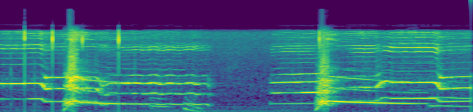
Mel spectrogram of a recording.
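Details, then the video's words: Sport, a Basset Hound, howls along while his owner's mom sings to teach him; two long wavering howls, each opening with a sharp yelp then sliding slowly downward, over steady human sung notes. "Sport the singing basset hound"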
